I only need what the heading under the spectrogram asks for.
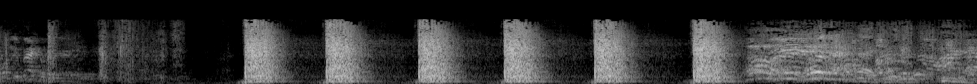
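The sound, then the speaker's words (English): Gunshots fired at a target in a shooting contest: six loud, sharp shots in quick, evenly spaced succession, with fainter cracks before them. A murmur of voices follows. “Every one of them shots is in the black. None of them dead center, but it's a perfect score.”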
